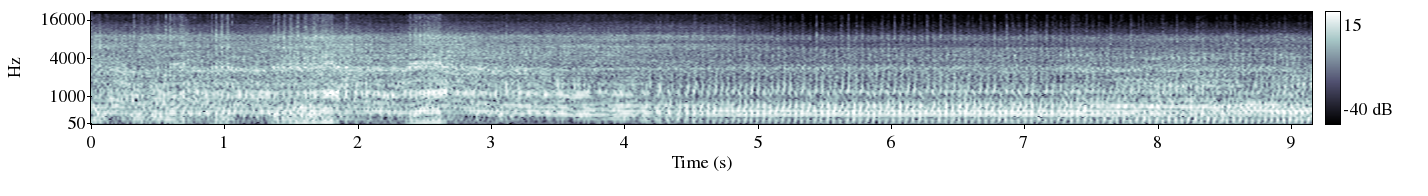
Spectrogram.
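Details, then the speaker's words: Homelite C-72 two-stroke chainsaw, muffler stud upsized to 1/4 inch: revs up and drops back cleanly, then holds a steady high buzz with no stumbling or bogging; sounds pretty good, runs healthy. "Sounds pretty good. Sounds pretty good. Looks pretty decent."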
